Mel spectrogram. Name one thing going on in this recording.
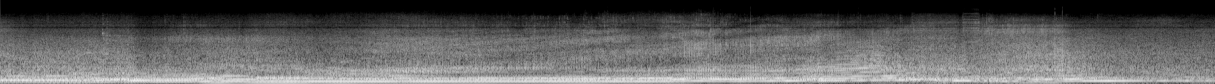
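A sports car engine revs and roars as the car pulls away down the street.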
